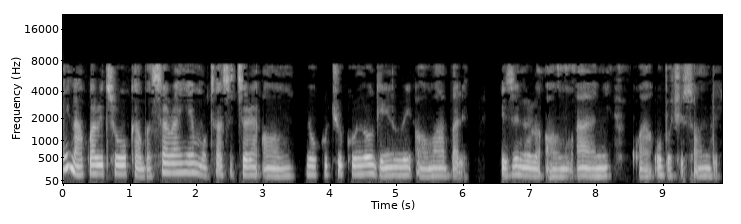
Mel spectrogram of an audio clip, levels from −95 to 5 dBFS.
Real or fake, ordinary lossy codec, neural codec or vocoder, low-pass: fake; MP3, 32 kbps; codec, 16 kHz, 2 kbps, FunCodec, trained on Chinese and English, 25 frames a second; 7.2 kHz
